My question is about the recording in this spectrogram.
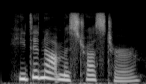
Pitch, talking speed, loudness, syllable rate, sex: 220 Hz, 205 wpm, -18 LUFS, 4.6 syllables/s, female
